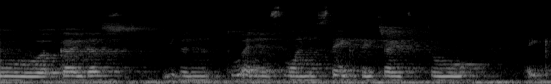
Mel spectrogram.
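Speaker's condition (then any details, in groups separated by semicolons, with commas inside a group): No condition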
